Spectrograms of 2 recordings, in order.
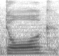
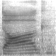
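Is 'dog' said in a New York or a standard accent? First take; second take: New York; standard. First: It is said in a heavy New York accent. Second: It is said in a plain, general American accent. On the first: "they say dog" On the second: "Instead of dog"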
